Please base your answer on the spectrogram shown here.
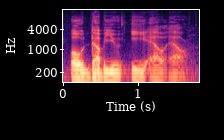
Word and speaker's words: Sowell: S-O-E. How you say it? Sowell.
